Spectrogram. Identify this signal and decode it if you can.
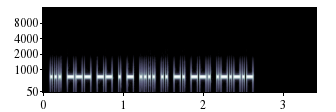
Morse code, heard as a keyed tone, about 44 wpm, 700 Hz. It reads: SOMETHING.
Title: Sentences from Top 1200 Words 45wpm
